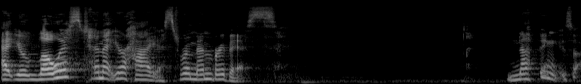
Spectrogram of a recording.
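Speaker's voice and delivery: choked-up, emotional voice catching. Quoting a woman's words to the group, the speaker starts getting emotional. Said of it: "I'm getting emotional".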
